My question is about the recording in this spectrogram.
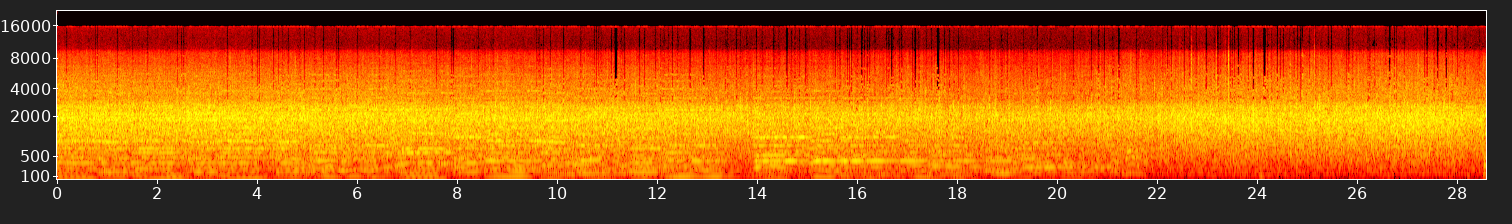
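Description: A large theatre audience applauding steadily while music plays. The music stops a little past two thirds of the way through and the applause carries on.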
